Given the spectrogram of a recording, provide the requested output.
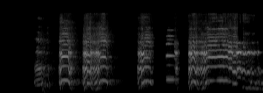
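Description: A Barred Owl gives its rhythmic hooting phrase, about six rich, nasal hoots ending in a long, drawn-out, falling note, like 'who cooks for you, who cooks for you-all'.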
